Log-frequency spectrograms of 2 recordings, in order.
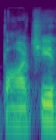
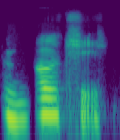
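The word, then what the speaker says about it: Bocchi: everyone who's like a Bocce the Rock fan is like a raging like who is like an incorrigible like fascist or reactionary Yeah, I've seen or this.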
